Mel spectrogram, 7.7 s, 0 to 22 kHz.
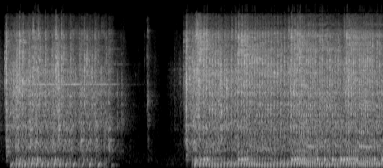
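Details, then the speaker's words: DuroMax 208 mini bike with VM22 Mikuni carb, after the needle clip was moved down one slot to richen the mixture: putter drops out, restarts and picks up revs cleanly, no stumble; tip-in hesitation gone, throttle response crisp. "does so that definitely helped it out it has no more tipin throttle response hesitation so it needed to be riched up just a little bit with the slide here with the needle"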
